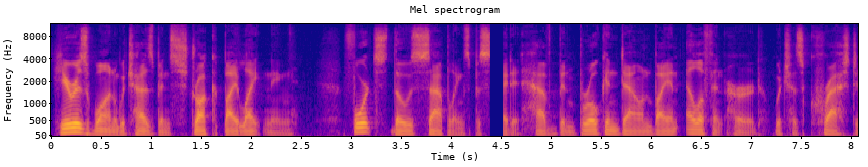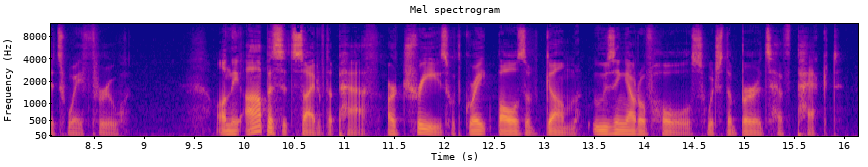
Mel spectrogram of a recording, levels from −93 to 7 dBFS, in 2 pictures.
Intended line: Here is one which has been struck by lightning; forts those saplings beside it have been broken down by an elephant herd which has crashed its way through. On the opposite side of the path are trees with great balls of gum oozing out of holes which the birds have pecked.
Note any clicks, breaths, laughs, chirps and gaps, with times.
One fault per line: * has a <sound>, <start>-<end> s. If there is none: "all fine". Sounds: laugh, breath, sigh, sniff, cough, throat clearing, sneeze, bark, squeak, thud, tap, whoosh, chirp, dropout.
* has a dropout, 4.4-4.5 s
